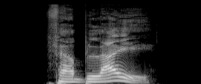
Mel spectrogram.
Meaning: 1. singular imperative of verbleien 2. first-person singular present of verbleien
- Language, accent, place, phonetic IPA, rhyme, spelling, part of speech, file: German, Germany, Berlin, [fɛɐ̯ˈblaɪ̯], -aɪ̯, verblei, verb, De-verblei.ogg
